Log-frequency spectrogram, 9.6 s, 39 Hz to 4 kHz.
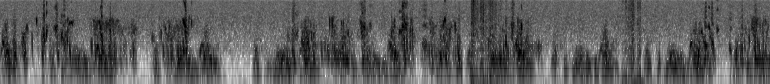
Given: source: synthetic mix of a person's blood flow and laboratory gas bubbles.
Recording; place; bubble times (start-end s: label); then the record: Doppler ultrasound of blood flow; precordium
0.14-0.62 s: bubbles
0.66-0.94 s: bubbles
1.11-1.73 s: bubbles
1.88-1.95 s: bubbles
1.98-2.43 s: bubbles
3.57-4.67 s: bubbles
4.87-5.79 s: bubbles
6.08-6.79 s: bubbles
8.74-9.00 s: bubbles
9.11-9.16 s: bubbles
9.20-9.64 s: bubbles
From the record:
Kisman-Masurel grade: 333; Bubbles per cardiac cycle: rolling drumbeat, 9 or more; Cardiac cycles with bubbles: 50 to 99%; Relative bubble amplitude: loud (0.450 to 0.775); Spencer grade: 3 (all of the cardiac periods contain showers or single bubble signals, but not dominating or overriding the cardiac motion signals); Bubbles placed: anywhere in the cardiac cycle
